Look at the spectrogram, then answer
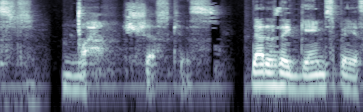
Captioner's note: kiss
